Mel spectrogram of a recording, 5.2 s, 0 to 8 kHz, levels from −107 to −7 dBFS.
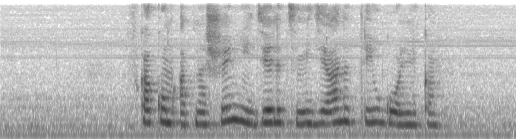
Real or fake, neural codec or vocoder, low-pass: real; none; 7.2 kHz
